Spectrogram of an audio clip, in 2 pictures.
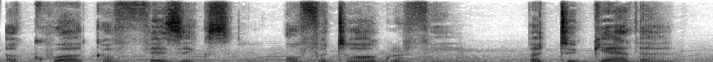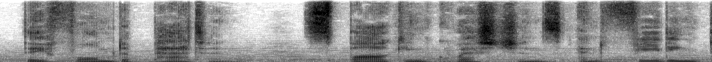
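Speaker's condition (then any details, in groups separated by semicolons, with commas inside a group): No condition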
